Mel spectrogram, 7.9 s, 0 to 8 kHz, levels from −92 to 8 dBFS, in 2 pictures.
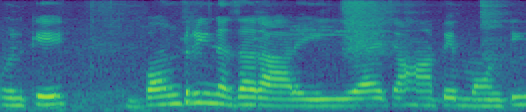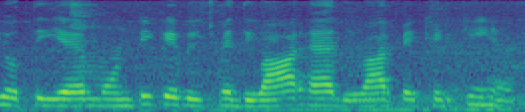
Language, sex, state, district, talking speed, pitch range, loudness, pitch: Hindi, female, Odisha, Malkangiri, 160 wpm, 175-205 Hz, -17 LUFS, 185 Hz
